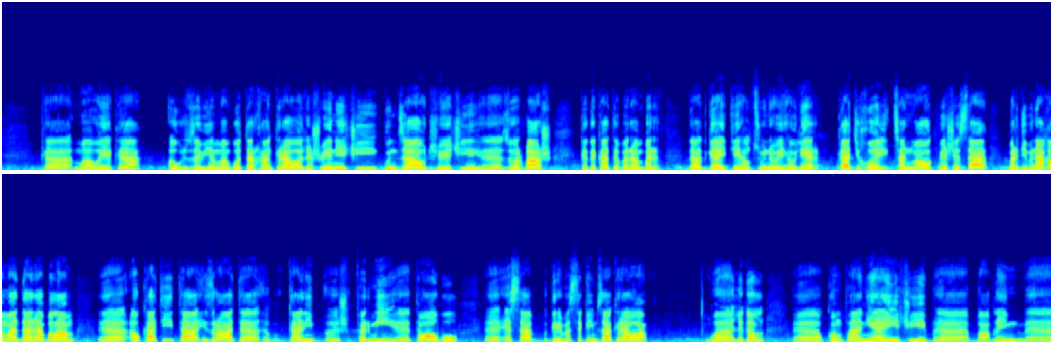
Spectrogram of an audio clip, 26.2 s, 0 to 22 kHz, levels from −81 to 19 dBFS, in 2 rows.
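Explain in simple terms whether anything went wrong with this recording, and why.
Nothing went wrong with the audio here; no technical faults can be heard anywhere in it.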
